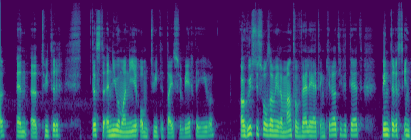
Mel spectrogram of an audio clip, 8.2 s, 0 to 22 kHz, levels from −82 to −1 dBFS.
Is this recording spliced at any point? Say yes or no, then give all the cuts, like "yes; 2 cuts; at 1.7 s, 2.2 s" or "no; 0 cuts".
no; 0 cuts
